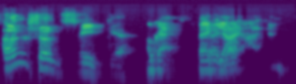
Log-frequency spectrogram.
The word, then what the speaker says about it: Örnsköldsvik: I can pronounce it for you. In English, it's Örnsköldsvik, and yeah. In Swedish, it's Örnsköldsvik.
